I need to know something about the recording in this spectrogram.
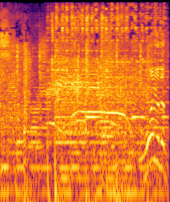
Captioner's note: cheers and applause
